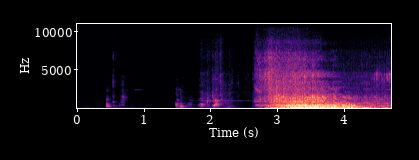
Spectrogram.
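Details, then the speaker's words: A SsangYong Kyron 2.0 diesel starts after a couple of clicks, and a quick, steady rattle of about four per second rides over it. The timing chain is slack because the hydromechanical oil-fed tensioner isn't pumping up; the rattle is quieter because the engine is already warm. "ум цепи это значит То что натяжитель у нас не срабатывает у нас гидромеханический натяжитель он имеет плунжер и в натяжитель подается масло которое выдвигается"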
